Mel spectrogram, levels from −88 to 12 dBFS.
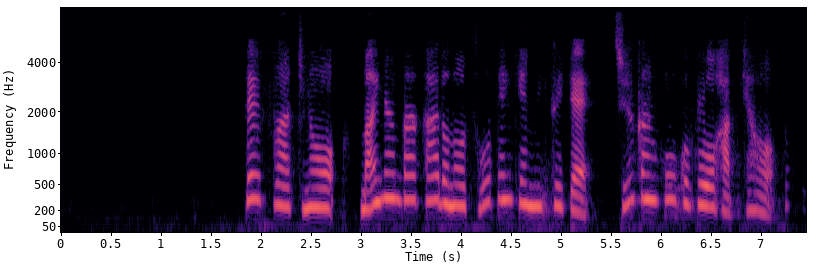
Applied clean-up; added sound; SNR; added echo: neural mask model DeepFilterNet 3.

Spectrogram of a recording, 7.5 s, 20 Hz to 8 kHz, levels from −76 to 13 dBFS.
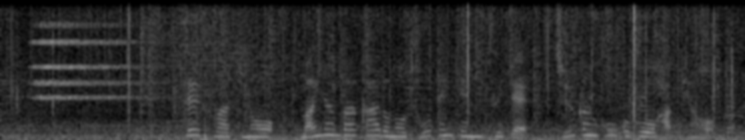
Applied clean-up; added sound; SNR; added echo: none; Fire; 6 dB; none.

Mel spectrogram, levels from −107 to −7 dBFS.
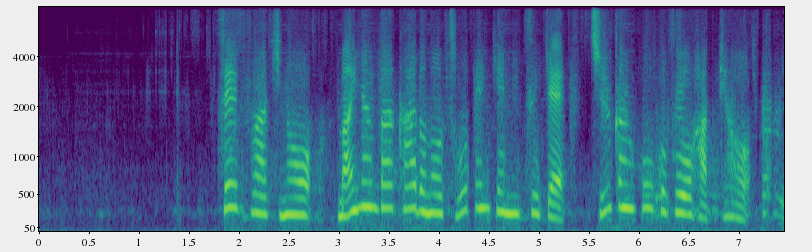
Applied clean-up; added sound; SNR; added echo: neural separator model SepFormer DNS4.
